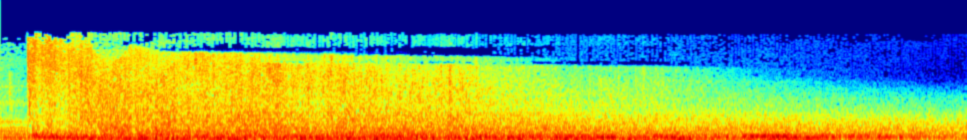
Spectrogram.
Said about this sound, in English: The Lusitania, one of the largest passenger liners in the world, is en route from New York to Liverpool when it is struck by a torpedo from a German U-boat.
